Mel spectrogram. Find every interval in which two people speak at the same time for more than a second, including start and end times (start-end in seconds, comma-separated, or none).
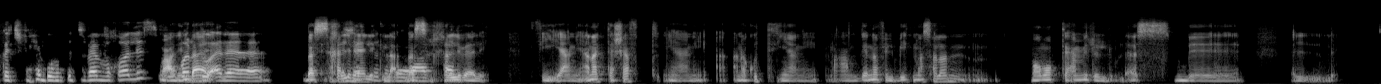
3.2-4.7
